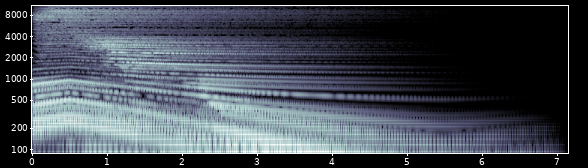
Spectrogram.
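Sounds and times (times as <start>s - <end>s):
long weird robotic space synth power down: 0.0s - 7.0s.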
